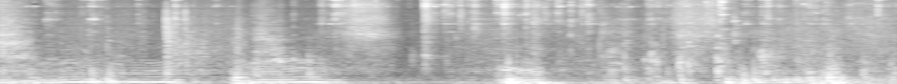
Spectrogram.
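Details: Two dogs, a Border Collie cross and a Rottweiler, at play inside a house give short, deep, rumbling growls in two brief bursts, followed by thumps, scuffles and a sharp knock.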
